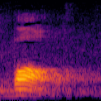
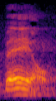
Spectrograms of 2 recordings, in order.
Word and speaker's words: Baal: Now, when we were in Israel, our guide constantly referred to him as Baal. I don't know. Which, have you ever heard it pronounced that way? Baal. Well, he lives over there, and he's more used to the language, so maybe that's right. I don't know. I've always pronounced it Baal, B-A-A-L.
